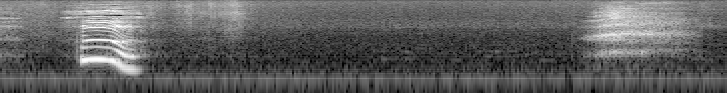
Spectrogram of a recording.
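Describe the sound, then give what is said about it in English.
A short voiced yawn with a falling pitch, fairly loud, followed a few seconds later by a soft breathy exhale over a low steady hum. “Longest yawn in history.”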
